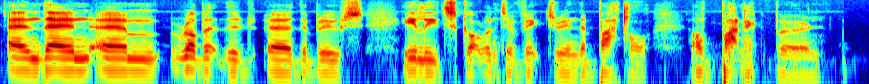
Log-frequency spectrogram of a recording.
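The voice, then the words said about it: Weak put-on Scottish accent. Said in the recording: “I love ... Scottish accent ... He got a bit East Lancs, didn't he? ... It wasn't great, was it?”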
